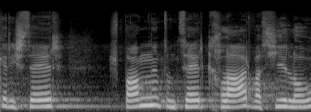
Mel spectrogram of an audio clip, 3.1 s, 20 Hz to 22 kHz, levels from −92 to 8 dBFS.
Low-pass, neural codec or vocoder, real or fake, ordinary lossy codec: 14.4 kHz; none; real; none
